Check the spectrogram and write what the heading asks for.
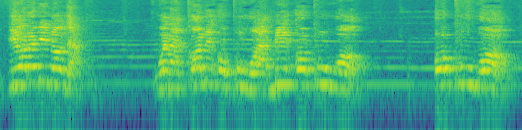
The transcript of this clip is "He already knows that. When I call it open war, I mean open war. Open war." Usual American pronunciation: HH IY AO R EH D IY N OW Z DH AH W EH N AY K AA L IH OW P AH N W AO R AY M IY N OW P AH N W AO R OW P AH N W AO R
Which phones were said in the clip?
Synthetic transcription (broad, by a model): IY AO R EH D IY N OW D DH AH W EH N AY K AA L IH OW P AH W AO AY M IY OW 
